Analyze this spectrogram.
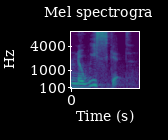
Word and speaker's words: NoiseCat: Some names, like the last name I carry, Noisecat, or Nowiskit, as it was originally pronounced, mark descent and relationship to ancestors.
